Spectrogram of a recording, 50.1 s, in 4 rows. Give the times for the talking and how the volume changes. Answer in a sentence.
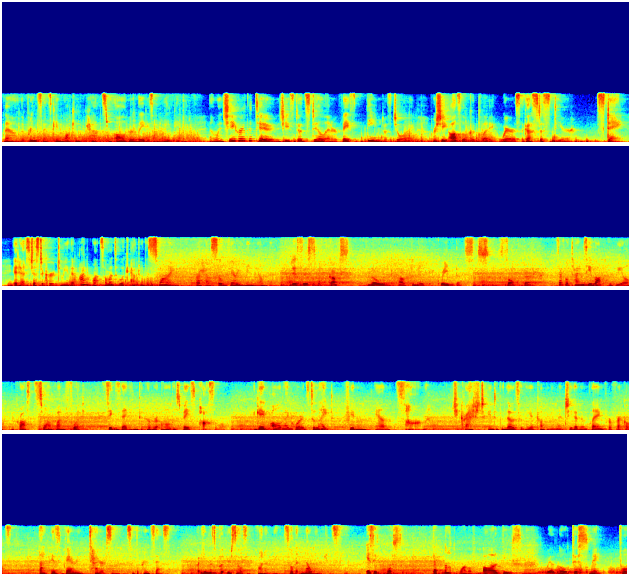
The talking can be heard from 0.0 to 50.0 s, at a steady volume.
